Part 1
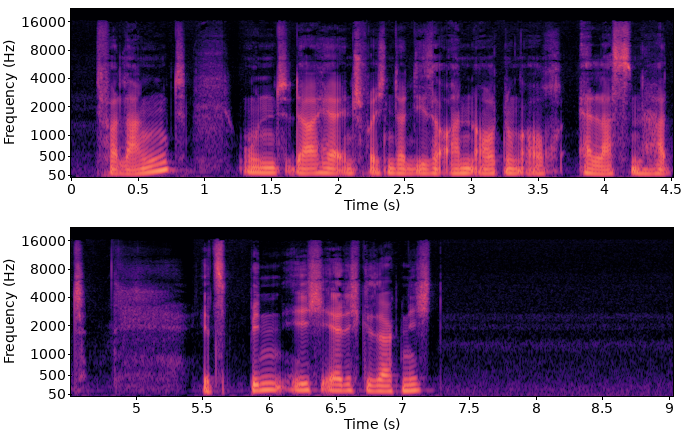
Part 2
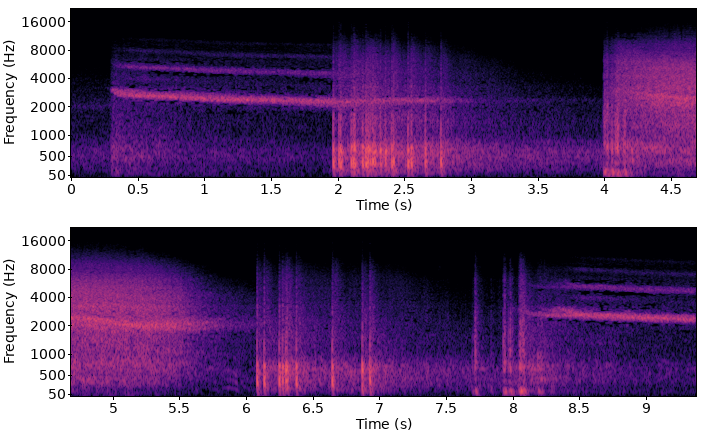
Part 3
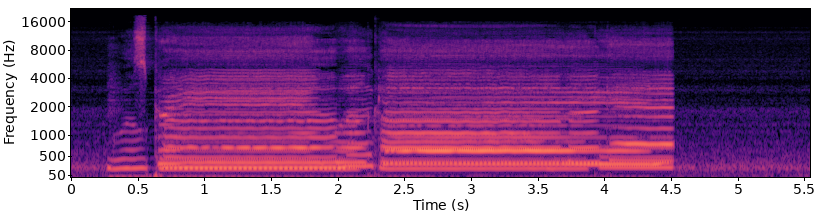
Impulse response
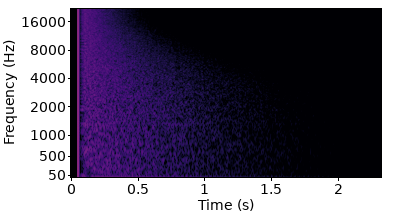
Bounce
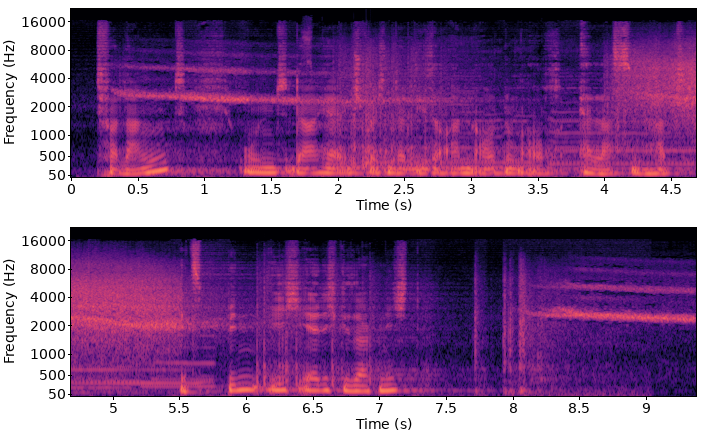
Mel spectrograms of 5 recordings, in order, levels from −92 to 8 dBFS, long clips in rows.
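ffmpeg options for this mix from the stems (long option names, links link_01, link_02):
-filter_complex "[0:a]aecho=1:1:1.6:0.82,volume=3dB,asplit=2[link_01][link_02];[link_02]volume=-21dB[link_03];[1:a]tiltshelf=frequency=750:gain=-6,crystalizer=i=1:c=0,volume=3dB,asplit=2[link_04][link_05];[link_05]volume=-12.5dB[link_06];[2:a]acompressor=threshold=-21dB:ratio=6,adelay=1250,volume=-11.5dB[link_07];[link_01][link_04]amix=inputs=2:normalize=0,acompressor=threshold=-22dB:ratio=6,volume=0dB[link_08];[3:a]atrim=start_sample=2205[link_09];[link_03][link_06]amix=inputs=2:normalize=0[link_10];[link_10][link_09]afir=irnorm=-1:irlink=0[link_11];[link_07][link_08][link_11]amix=inputs=3:normalize=0,bandreject=frequency=50:width_type=h:width=6,bandreject=frequency=100:width_type=h:width=6,agate=range=-6dB:threshold=-42dB:ratio=16:detection=peak,equalizer=frequency=750:width_type=o:width=1.4:gain=-9"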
